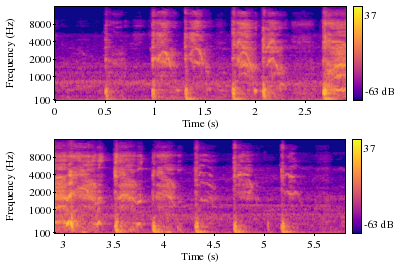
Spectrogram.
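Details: Adult coughing fit: a rapid run of about a dozen harsh, forceful coughs with barely a pause, from someone who says they cannot stop coughing.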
